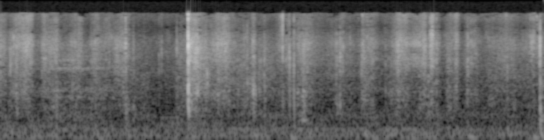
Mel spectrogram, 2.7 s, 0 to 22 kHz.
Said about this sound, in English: And I'm going to take a mulligan and draw the next 6. Give our deck a quick shuffle.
